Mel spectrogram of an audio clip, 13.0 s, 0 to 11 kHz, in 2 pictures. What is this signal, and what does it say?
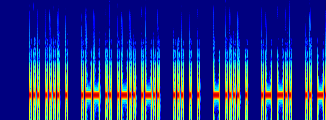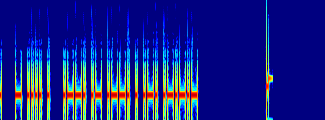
Morse code, heard as a keyed tone, about 30 wpm, 700 Hz. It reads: SHE WILL SEE THE AD IN THE PAPER.
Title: Sentences from Top 1300 Words 30wpm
